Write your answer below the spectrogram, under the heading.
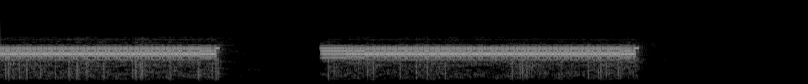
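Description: NOAA Weather Radio Emergency Alert System SAME header data bursts, the harsh buzzing two-tone digital screech that opens a Required Weekly Test. One burst cuts off about two seconds in, and a second burst of about three seconds follows a second later, then silence.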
